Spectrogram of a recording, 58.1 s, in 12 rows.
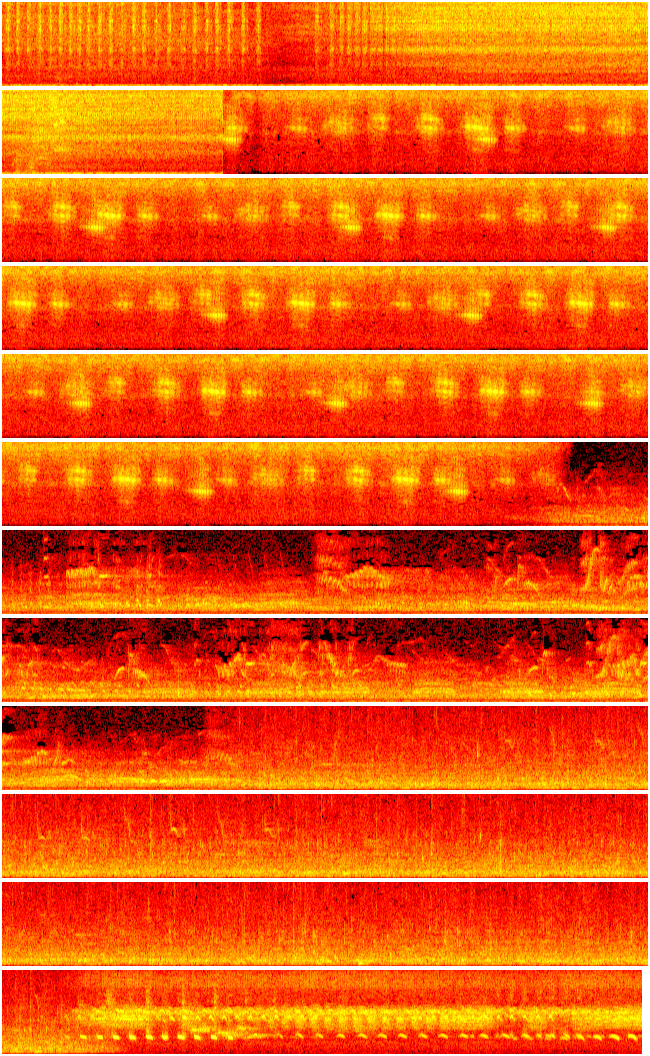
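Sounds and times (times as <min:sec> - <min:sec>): repeating insect chirp: 0:00.0 - 0:28.4, 0:53.9 - 0:58.0
insect chorus drone: 0:00.0 - 0:41.5, 0:53.6 - 0:58.0.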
